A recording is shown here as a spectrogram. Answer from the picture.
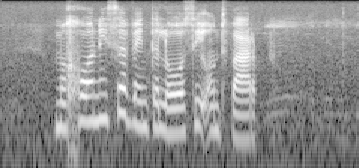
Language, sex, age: Afrikaans, female, 19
